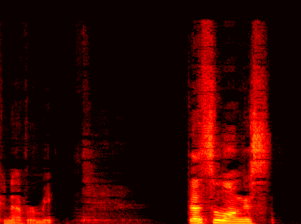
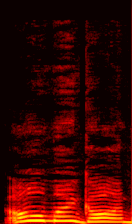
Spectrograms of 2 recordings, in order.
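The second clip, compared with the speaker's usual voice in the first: high, loud retold wail of dismay; raised, hammed-up distress; mock dismay; 13 semitones higher, 5 dB louder, slower than usual. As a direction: play up the panicked reaction. Retold reaction to bad news.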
